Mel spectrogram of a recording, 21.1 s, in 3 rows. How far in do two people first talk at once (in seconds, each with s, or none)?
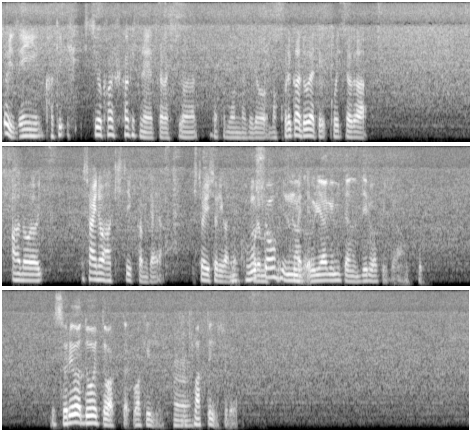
10.4 s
